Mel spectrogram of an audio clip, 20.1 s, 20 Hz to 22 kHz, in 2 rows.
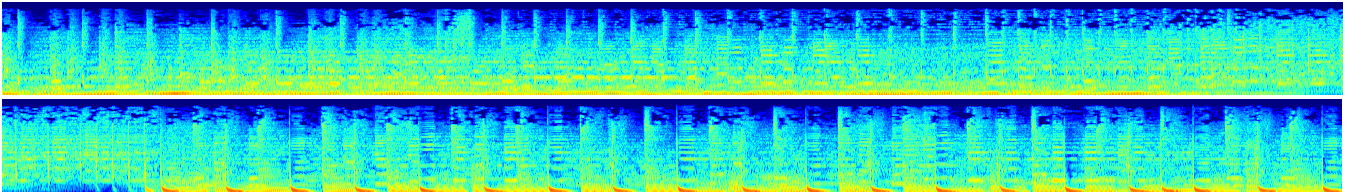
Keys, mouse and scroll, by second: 0.5 ctrl+r, 1.6-2.6 middle drag, 2.6 ctrl+r, 3.5-3.8 scroll down 4, 3.8 click, 4.3 /, 4.7 shift+middle click, 5.5-6.9 scroll up 1, 8.5 1, 8.9-10.8 drag, 10.8 middle click, 11.2 Tab, 12.2 click, 13.1 Tab, 13.3-13.7 scroll down 1, 13.7-15.2 drag, 15.2 shift+middle click, 15.7 click, 17.4 click, 18.5 shift+middle click, 19.1 click, 20.0-20.1 shift+drag.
